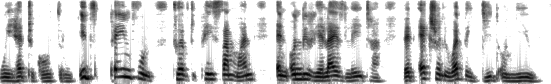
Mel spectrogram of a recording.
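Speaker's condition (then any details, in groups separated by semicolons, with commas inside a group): No condition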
